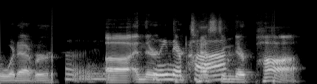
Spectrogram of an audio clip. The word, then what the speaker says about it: Pah-wraith: Realize, okay, so when they're touching the guy, when there's like caressing somebody's ear or whatever, and they're testing their paw, it's spelled P-A-G-H, right?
